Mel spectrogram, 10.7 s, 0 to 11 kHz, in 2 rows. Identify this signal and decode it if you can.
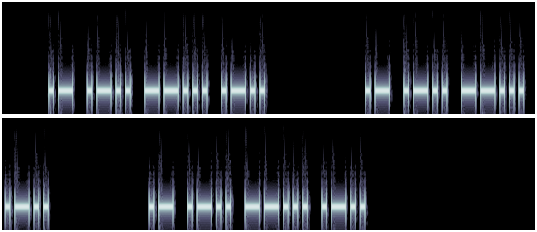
Morse code, heard as a keyed tone, about 25 wpm, 700 Hz. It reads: AL7L AL7L AL7L
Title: USA Call Signs - 4 Characters - Repeated 3x - 25wpm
